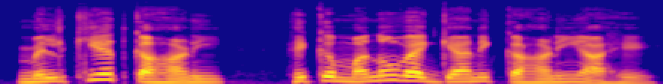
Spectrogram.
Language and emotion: Sindhi, neutral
